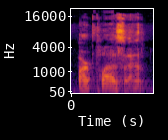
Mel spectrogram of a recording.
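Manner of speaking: ordinary delivery, nothing marked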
